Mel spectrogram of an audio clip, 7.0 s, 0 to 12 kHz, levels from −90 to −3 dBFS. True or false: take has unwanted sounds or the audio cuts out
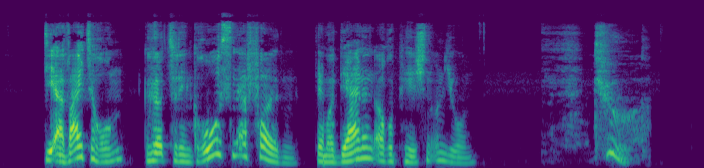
true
